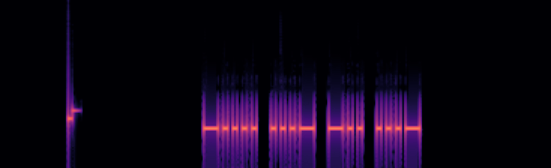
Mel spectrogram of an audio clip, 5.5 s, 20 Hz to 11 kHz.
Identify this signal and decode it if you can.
Morse code, heard as a keyed tone, about 25 wpm, 700 Hz. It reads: 6VDV
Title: All Cut Numbers - 4-Digit 25wpm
